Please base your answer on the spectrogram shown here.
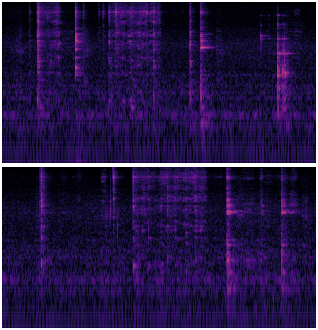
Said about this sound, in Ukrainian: Також перемішуємо до повного розчинення.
